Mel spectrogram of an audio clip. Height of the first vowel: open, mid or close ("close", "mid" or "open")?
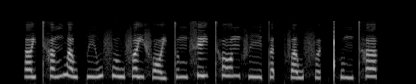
open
